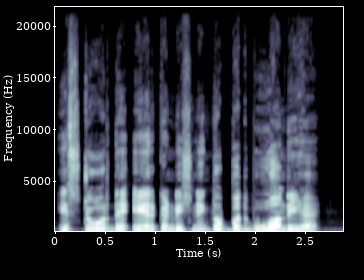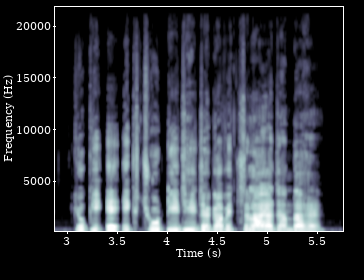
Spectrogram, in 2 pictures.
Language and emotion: Punjabi, disgusted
